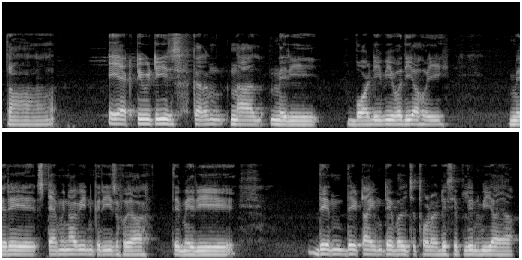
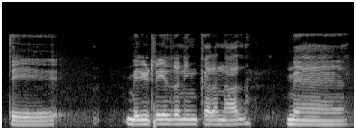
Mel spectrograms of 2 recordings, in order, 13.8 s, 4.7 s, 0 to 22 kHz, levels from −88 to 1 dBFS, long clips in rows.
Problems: background sounds at intervals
